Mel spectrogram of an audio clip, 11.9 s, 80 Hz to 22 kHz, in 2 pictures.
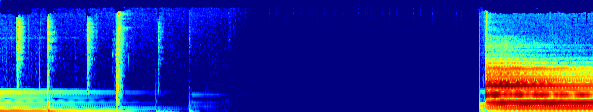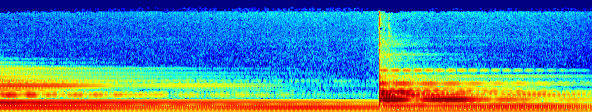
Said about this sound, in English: What do you do with a bunch of old church bells that weigh more than an F-150 pickup truck? That's the problem Montreal's Sacré-Cœur de Jésus Church was trying to solve, or risk losing the bells for good.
